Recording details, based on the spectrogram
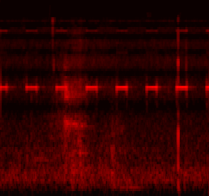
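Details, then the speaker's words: Sony tape camcorder with a brand-new tape inserted: short high-pitched beeps repeating about four times a second while an eject warning shows, then the tape ejects; it will not record or play. "and it just beeps and it ejects so if you try to record or do anything you know try to record anything it just doesn't do anything"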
